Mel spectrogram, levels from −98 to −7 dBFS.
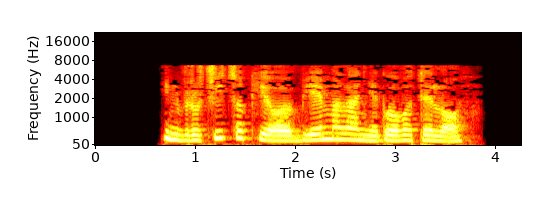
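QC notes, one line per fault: Throughout, Vorbis compression: the speech sounds hissy and grainy, with nothing above 6.5 kHz. Attacks are blurred and tones roughened. This is likely heavy low-bitrate coding, near 14 kbps, where treble detail is quantised into noise-like fill of similar energy.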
